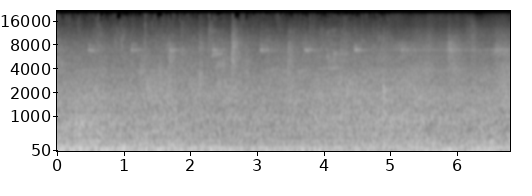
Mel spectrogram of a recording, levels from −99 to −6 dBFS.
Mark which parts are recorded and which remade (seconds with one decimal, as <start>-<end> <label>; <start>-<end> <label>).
0.0-5.0 recorded; 5.0-6.8 remade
